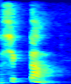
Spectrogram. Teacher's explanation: 자, 식당, 왕릉. 식당 발음하면은 앞에 있는 이 받침 기역 때문에 뒤에 있는 디귿이 된소리가 됩니다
